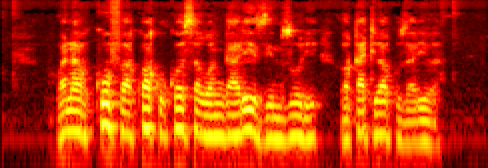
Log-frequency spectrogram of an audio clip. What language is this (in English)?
Swahili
